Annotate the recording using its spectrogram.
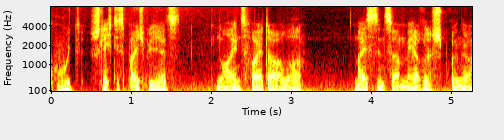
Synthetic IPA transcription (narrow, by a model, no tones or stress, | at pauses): ɡ̥uːtʃlɛçtəsb̥aɪʃpiːljɛt͡st | nuːɐʔaɪnt͡sv̥aɪtɐaːbɐ | maɪstz̥ɪntsjaːmeːʁəʁəʃpʁ̥ʏŋə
